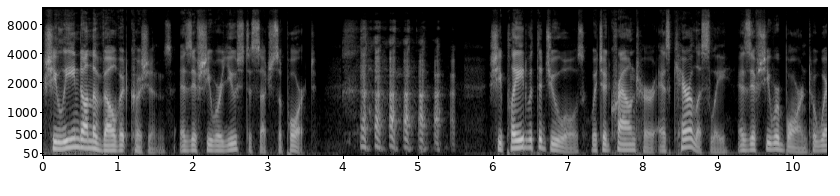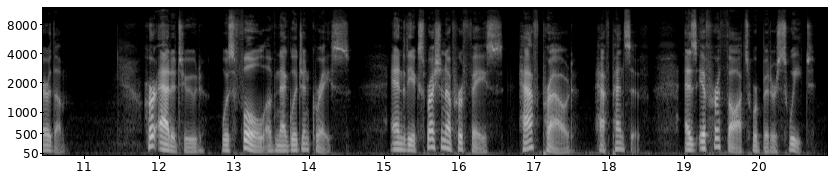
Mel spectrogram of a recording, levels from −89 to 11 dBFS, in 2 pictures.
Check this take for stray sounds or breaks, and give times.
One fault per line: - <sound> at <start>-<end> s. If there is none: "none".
- laugh at 4.0-5.5 s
